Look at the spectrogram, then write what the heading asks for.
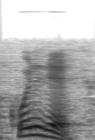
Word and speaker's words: colher: Quando eu digo colher, eu demoro mais aonde? No lher. Então a sílaba tônica é lher.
